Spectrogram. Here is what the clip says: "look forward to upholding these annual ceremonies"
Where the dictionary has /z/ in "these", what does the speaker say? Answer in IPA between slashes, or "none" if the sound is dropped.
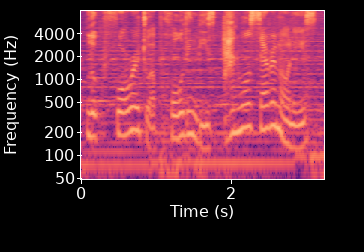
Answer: /z/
